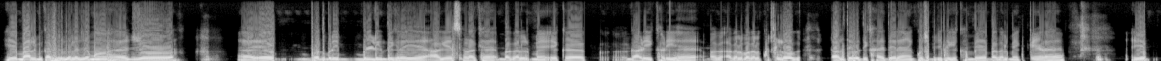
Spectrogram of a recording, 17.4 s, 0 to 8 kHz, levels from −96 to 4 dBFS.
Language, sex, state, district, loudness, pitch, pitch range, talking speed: Hindi, male, Bihar, Jamui, -12 LUFS, 135 Hz, 130-140 Hz, 160 wpm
